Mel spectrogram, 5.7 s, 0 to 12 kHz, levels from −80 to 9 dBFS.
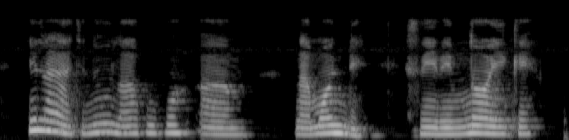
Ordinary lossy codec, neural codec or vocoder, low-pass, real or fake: none; none; 7.2 kHz; real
